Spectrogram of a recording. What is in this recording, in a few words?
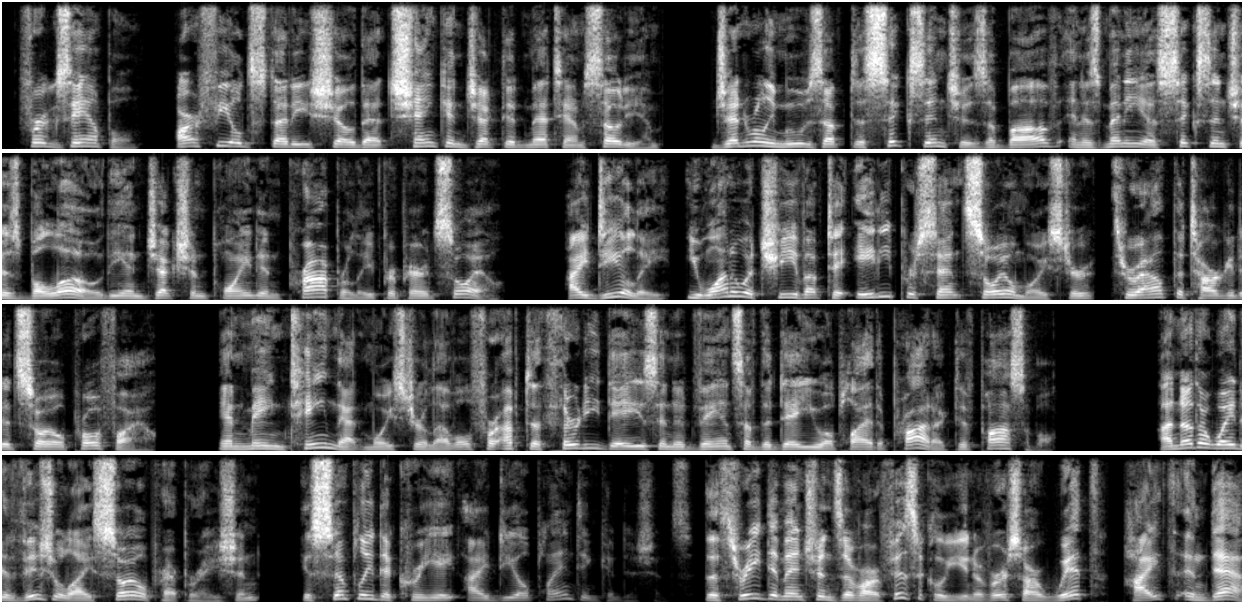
eLearning Male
